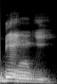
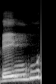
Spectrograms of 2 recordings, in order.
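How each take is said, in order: First: The word ends with an 'ee' vowel. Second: The word ends with an 'oo' vowel. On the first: The speaker calls it right. "আসল উচ্চারণ ডেঙ্গি।" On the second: The speaker calls it wrong. "ডাক্তারবাবু শব্দটা ডেঙ্গু না ডেঙ্গি?"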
